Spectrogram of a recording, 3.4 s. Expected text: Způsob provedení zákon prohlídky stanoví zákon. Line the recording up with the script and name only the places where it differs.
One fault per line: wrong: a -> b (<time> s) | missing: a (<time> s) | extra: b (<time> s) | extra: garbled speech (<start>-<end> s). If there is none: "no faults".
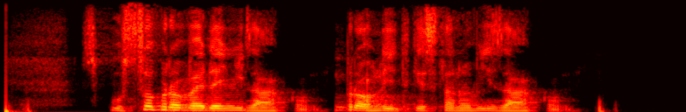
no faults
